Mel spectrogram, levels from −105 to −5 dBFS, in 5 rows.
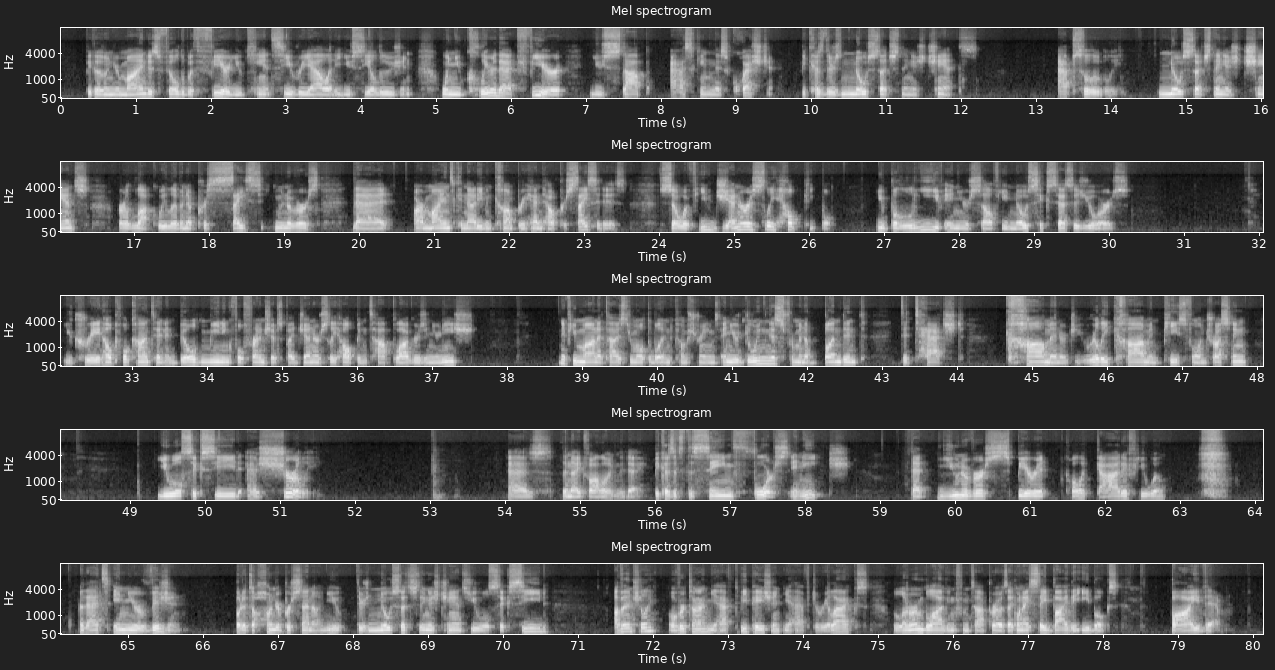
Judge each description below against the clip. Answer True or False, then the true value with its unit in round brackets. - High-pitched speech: False (120 Hz)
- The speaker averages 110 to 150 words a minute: True (140 wpm)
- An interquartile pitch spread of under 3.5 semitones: True (2.4 semitones)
